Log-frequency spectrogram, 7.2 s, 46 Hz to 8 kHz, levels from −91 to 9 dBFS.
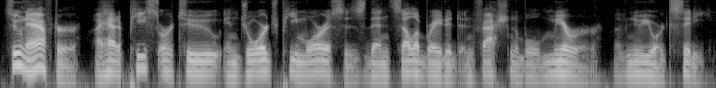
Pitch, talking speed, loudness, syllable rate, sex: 95 Hz, 175 wpm, -22 LUFS, 4.9 syllables/s, male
